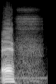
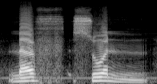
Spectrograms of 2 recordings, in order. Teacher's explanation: kita kenal dengan istilah sifatnya namanya hames, yaitu mengalirnya nafas. Nah, dia ketika ada fa alirkan nafasnya.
